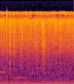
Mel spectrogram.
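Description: Ragi adai batter frying in oil on a hot griddle stone, a steady close sizzle with light crackling pops throughout, no voices.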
